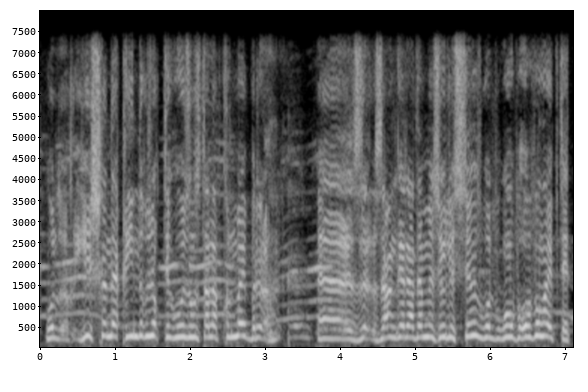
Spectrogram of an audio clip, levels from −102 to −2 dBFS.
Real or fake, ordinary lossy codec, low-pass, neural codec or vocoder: real; none; 7.2 kHz; none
